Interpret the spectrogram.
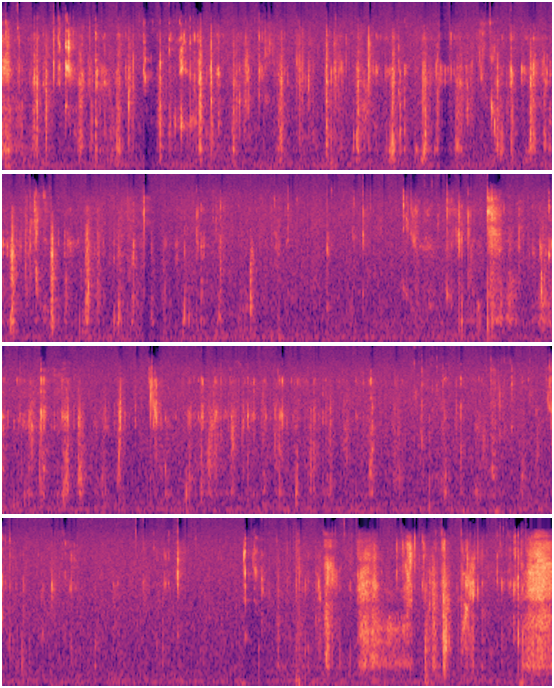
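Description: Close-miked chewing and biting of spicy braised chicken, a steady run of small mouth clicks. The clicks are busiest in the first several seconds and again near the end.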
